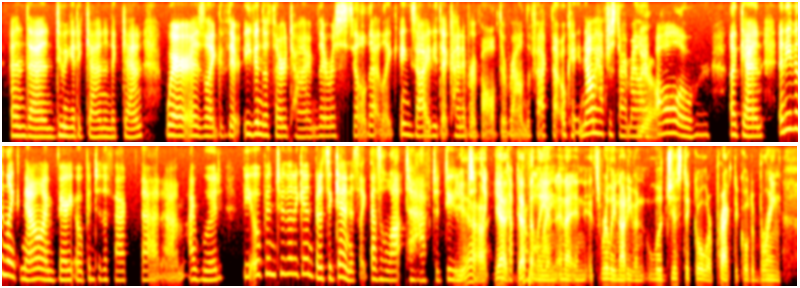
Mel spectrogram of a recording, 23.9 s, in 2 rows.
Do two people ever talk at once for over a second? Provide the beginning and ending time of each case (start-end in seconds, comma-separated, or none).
18.7-20.3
